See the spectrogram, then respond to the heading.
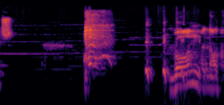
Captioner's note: chuckling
